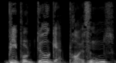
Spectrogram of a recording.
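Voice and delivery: high, indignant insistence. A narrator's reading. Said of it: "Robert said indignantly".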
